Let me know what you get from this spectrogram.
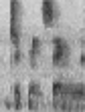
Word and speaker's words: Jagmeet Singh: Yeah, I would be quite surprised to see Jagmeet Singh lose his riding. – Excellent pronunciation there. Your dad screwed it up 3 or 4 times in a row.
